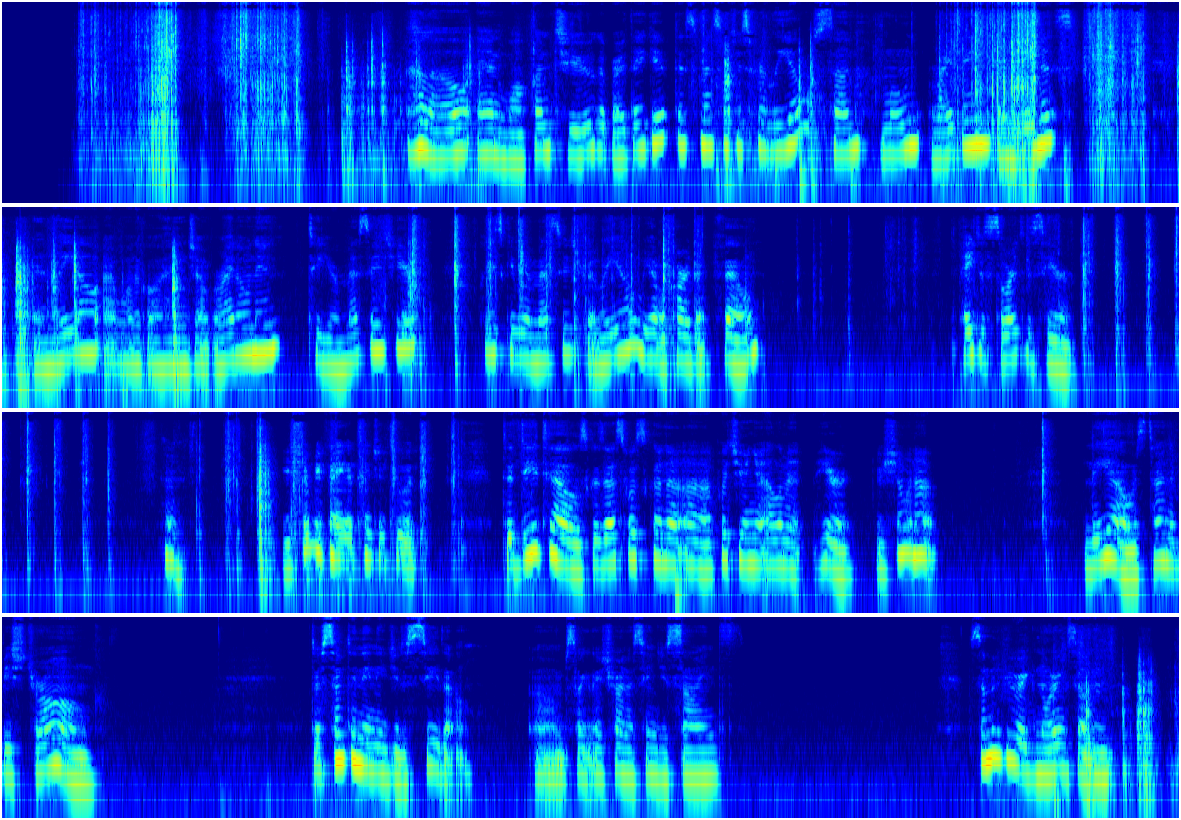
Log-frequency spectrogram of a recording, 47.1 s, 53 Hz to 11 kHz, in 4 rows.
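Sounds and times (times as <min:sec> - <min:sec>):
cards being shuffled: 0:00.7 - 0:05.5, 0:06.8 - 0:13.7, 0:15.4 - 0:28.2, 0:45.8 - 0:47.0.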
